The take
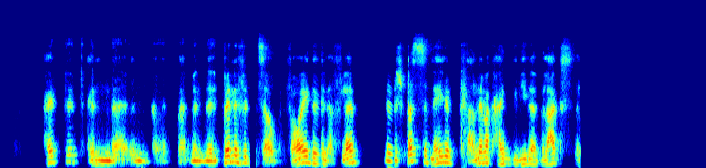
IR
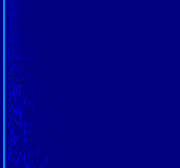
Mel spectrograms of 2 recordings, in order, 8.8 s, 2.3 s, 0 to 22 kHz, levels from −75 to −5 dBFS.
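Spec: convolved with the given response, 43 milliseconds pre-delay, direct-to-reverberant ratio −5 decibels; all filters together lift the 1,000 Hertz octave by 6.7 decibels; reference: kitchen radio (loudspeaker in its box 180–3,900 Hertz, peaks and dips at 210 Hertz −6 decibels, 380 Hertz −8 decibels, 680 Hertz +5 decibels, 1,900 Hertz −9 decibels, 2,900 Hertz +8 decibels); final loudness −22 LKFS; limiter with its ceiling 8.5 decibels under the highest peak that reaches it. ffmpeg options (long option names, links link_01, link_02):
-filter_complex "[0:a]equalizer=frequency=1000:width_type=o:gain=8,alimiter=limit=-12.5dB:level=0:latency=1,asplit=2[link_01][link_02];[1:a]atrim=start_sample=2205,adelay=43[link_03];[link_02][link_03]afir=irnorm=-1:irlink=0,volume=6.5dB[link_04];[link_01][link_04]amix=inputs=2:normalize=0,highpass=180,equalizer=frequency=210:width_type=q:width=4:gain=-6,equalizer=frequency=380:width_type=q:width=4:gain=-8,equalizer=frequency=680:width_type=q:width=4:gain=5,equalizer=frequency=1900:width_type=q:width=4:gain=-9,equalizer=frequency=2900:width_type=q:width=4:gain=8,lowpass=frequency=3900:width=0.5412,lowpass=frequency=3900:width=1.3066"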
